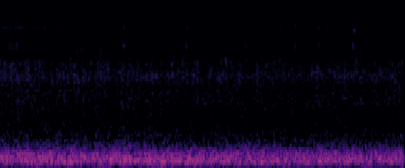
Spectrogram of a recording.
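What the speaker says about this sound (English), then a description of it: "it's raining outside, but we're inside" Heard from indoors in the survival video game Icarus, a low, muffled rumble of thunder with rain rolls on steadily throughout, quiet and dull with no voices.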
